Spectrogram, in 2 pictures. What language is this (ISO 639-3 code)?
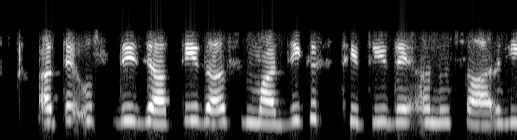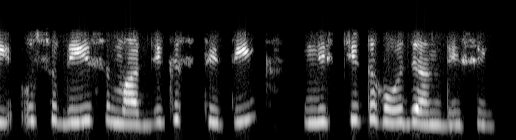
pan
